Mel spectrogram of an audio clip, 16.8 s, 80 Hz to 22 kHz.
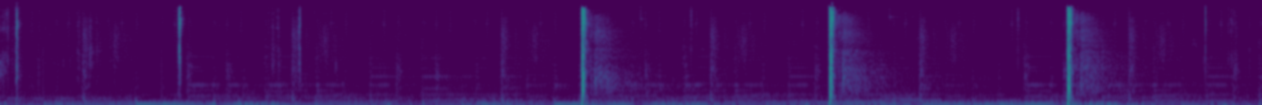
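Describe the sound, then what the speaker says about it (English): SIG P365 XL pistol firing defensive hollow point rounds at a Level IIIA bulletproof vest: three sharp, loud shots spaced a few seconds apart over steady low background noise, with a few fainter impacts earlier. "SIG P365 XL, 3 different loads of basically defensive hollow point ammo."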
